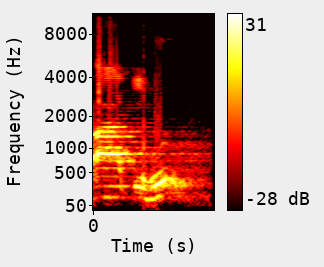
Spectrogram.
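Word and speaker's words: فاكهون: apaan keduanya tatkala dibaca fa panjang fakihun dan dibaca pendek fakihun ya. Dan adapun keduanya lafaz fakihun dan lafaz fakihun lugotani. Yaitu ada dua lugha, ada dua bacaan.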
